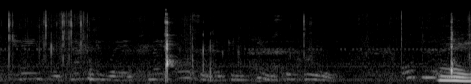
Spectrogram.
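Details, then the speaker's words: 7-day-old infant with hiccups, thought to be from too much breast milk: small abrupt catches of breath, a sharp hiccup midway and a fussy sound at the end, with soft talking over it. "Little hiccup monster. Oh. Too much of Mummy's milk."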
